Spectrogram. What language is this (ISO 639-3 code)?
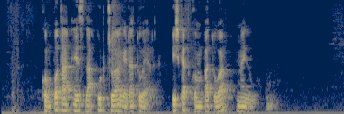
eus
